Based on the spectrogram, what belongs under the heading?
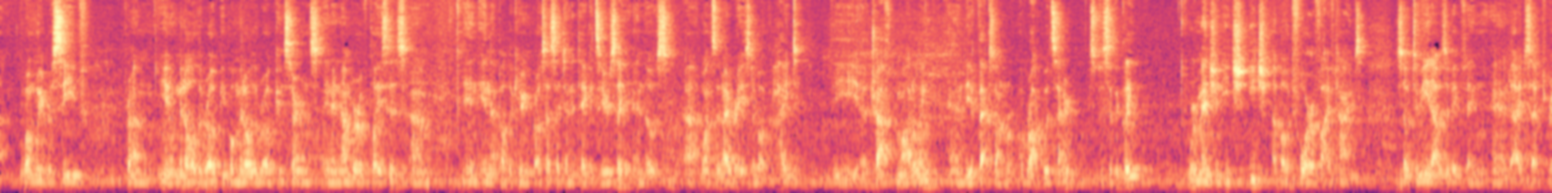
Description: Councilor Noel Muller says some issues were brought up more than once.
